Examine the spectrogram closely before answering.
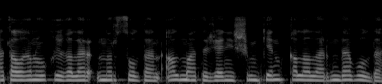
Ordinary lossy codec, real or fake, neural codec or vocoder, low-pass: Opus, 24 kbps; real; none; 9.9 kHz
